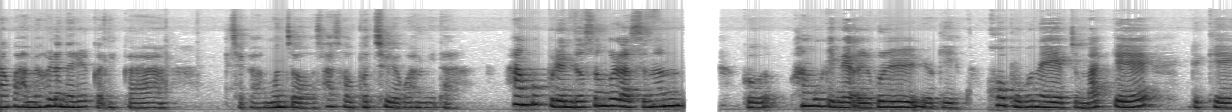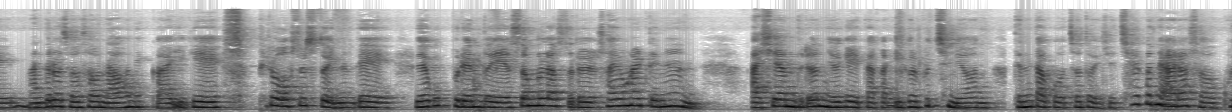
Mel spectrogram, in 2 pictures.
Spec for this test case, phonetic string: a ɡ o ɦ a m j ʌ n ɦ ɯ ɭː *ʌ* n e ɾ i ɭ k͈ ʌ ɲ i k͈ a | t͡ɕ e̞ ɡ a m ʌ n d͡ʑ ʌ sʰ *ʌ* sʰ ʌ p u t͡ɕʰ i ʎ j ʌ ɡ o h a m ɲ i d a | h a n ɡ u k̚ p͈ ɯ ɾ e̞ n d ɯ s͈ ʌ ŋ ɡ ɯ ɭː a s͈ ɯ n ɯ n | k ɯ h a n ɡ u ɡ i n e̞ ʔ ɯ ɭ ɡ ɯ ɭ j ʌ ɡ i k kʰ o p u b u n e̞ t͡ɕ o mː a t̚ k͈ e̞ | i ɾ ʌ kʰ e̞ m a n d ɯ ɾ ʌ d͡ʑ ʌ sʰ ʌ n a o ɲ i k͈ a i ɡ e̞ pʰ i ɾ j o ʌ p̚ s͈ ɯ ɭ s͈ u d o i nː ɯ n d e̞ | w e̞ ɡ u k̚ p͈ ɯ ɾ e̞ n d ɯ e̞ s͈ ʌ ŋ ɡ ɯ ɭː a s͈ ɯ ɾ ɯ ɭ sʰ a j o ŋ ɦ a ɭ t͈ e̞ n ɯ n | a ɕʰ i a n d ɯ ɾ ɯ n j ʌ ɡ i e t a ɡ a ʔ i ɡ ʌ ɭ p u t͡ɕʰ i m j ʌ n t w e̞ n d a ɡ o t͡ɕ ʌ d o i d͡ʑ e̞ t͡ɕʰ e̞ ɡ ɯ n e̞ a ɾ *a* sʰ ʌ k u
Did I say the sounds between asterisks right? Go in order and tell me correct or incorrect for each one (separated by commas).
correct, incorrect, correct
